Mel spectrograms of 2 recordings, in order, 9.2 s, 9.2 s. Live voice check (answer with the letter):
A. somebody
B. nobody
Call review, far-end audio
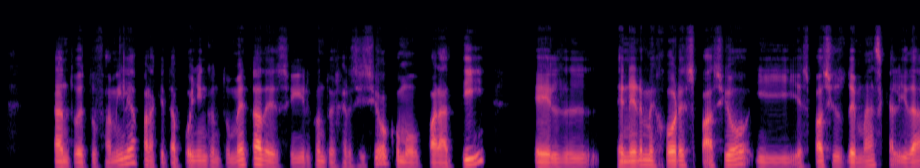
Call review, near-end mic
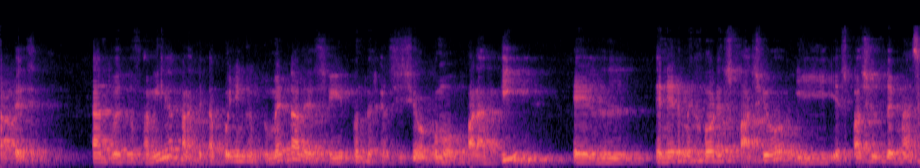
B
